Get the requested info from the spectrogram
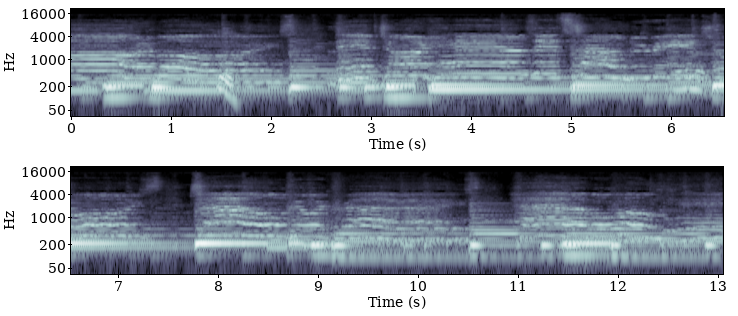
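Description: Three women singing a hymn together to an acoustic guitar accompaniment.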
